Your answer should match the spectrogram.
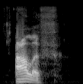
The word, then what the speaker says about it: Aleph: I know what the one is, but now the first one you got up there is, how do you say that? A leaf? – Aleph. – Aleph. Okay.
